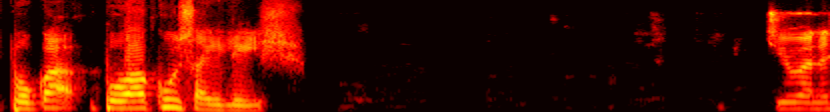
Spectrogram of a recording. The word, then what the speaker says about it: Poaku: Yeah, it's Poaku Sailesh.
